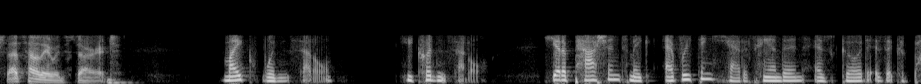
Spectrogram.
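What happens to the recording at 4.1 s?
At 4.1 s the speech is passing through G.726 ADPCM, as it does for the whole clip. With so few bits per sample coding the difference from a running prediction, it fits 24 kbit/s. The result is a harsh, rasping hiss that rises and falls with the speech, and nothing above 3.9 kHz.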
